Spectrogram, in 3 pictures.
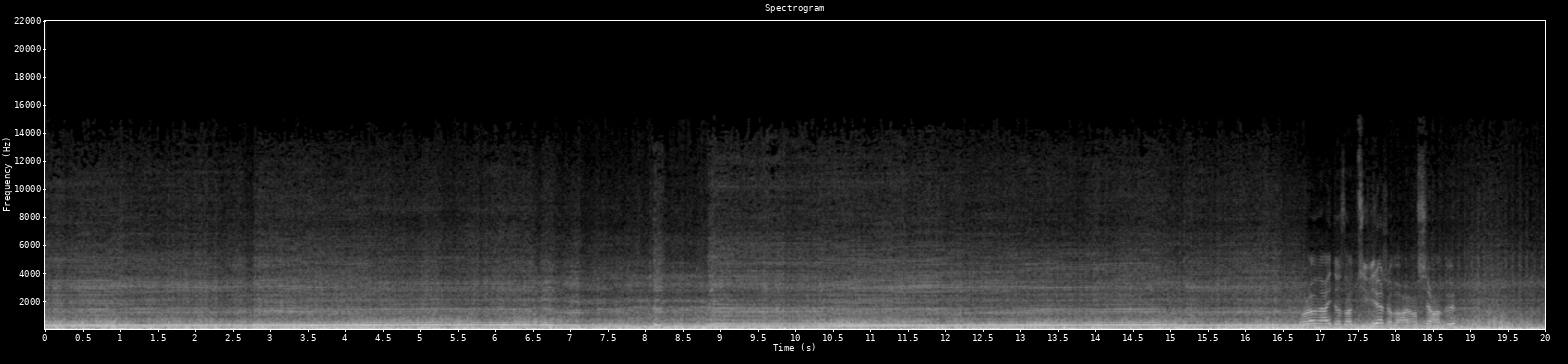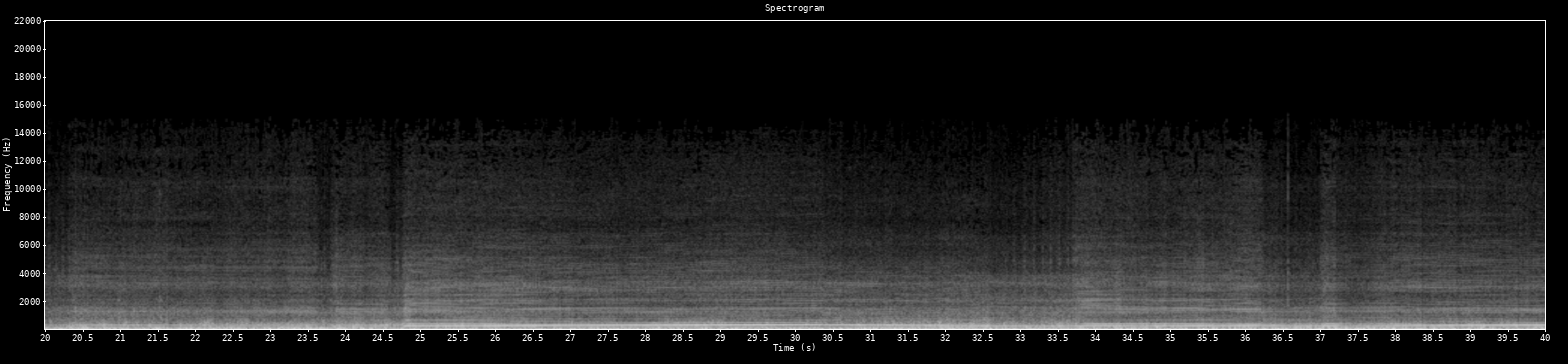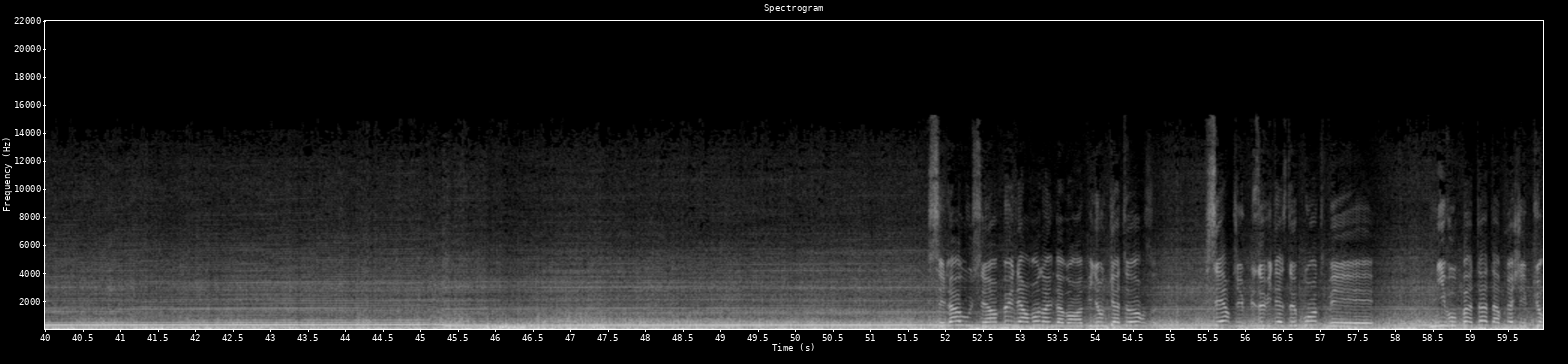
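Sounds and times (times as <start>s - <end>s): two-stroke engine running: 0.0s - 59.9s.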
